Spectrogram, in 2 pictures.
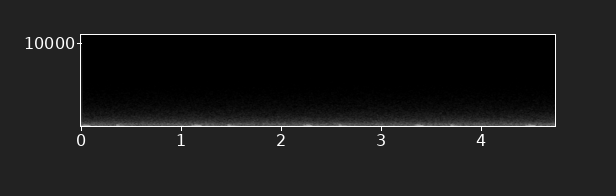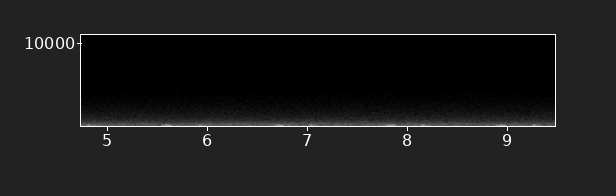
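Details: Simulated ASMR womb sound for settling newborns: steady, muffled double thumps at about 54 beats a minute, imitating a mother's heartbeat heard from the womb, over constant low whooshing white noise.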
